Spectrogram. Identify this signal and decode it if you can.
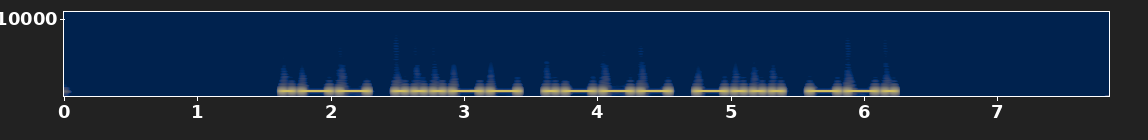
Morse code, heard as a keyed tone, about 19 wpm, 700 Hz. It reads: W3JBG
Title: Speed Racing - USA 1x3 Call Signs 17wpm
